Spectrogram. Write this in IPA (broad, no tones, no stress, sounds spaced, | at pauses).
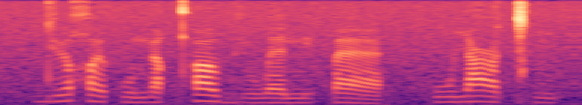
d y χ ø f u mʲ ɵ qʰ u bʲ u w ɛ mʲ ɵ p æ | w i ʕ ɵ ǀʰ i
